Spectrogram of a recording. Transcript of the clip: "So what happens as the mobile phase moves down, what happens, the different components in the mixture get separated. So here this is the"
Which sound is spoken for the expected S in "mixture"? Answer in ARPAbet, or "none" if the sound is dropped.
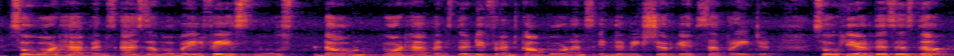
S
